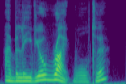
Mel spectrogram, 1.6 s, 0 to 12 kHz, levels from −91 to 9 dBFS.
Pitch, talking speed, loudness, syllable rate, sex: 155 Hz, 190 wpm, -18 LUFS, 7.0 syllables/s, female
